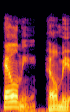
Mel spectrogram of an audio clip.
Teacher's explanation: the P sound at the end of help is often not fully released before the M of me. So it sounds almost like one unit.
